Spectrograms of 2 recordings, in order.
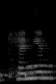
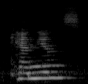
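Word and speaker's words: Kenyon: you also mentioned to me um the the kenyan family that apparently were descendants of joseph corn who is it kenyans you better spell it for me k-e-n-y-o-n oh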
